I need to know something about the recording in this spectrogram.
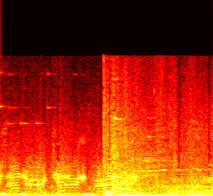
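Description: A shell strikes metal armour with a sharp bang.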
